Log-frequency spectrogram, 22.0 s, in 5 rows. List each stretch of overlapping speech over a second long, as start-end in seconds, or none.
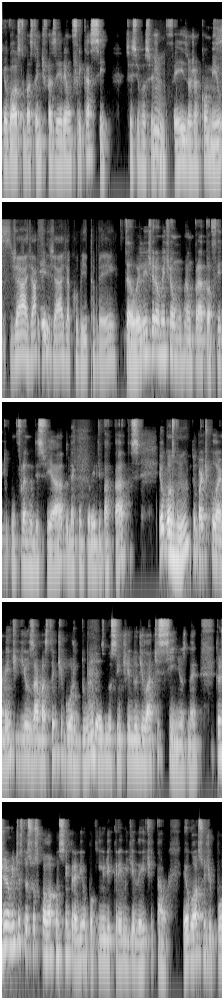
none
